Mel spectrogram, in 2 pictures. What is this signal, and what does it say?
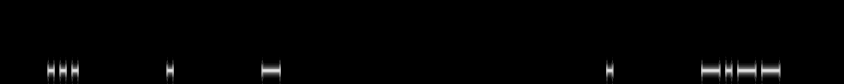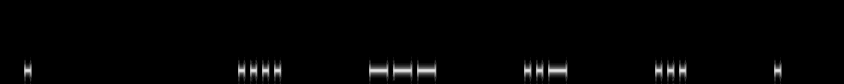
Morse code, heard as a keyed tone, about 20 wpm, spaced as for 8 wpm, 650 Hz. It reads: SET EYE HOUSE
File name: Engelske ord 20/8 wpm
